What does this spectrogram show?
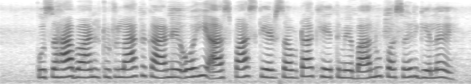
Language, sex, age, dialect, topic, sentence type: Maithili, female, 51-55, Bajjika, agriculture, statement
